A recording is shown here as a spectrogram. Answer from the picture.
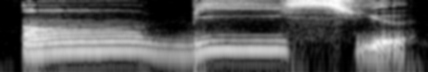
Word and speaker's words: ambitieux: Ambitieux, final X not pronounced, and then remember that you get this T, I, and then vowel, so si. Ambitieux, ambitieux.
